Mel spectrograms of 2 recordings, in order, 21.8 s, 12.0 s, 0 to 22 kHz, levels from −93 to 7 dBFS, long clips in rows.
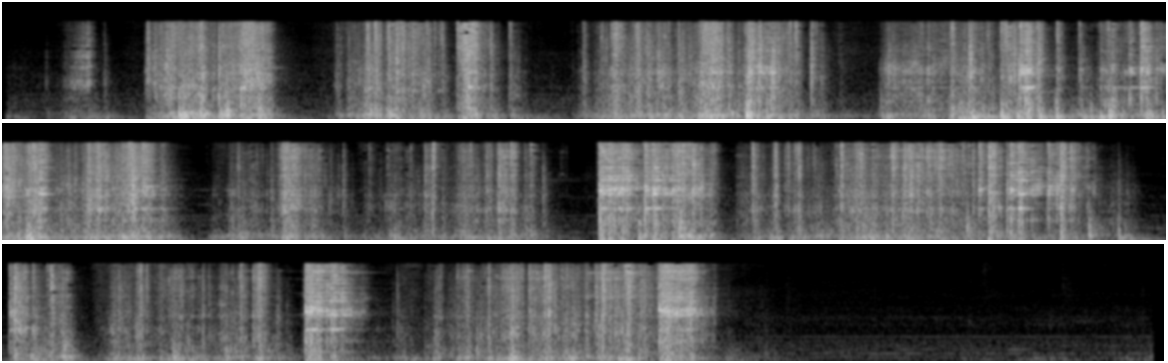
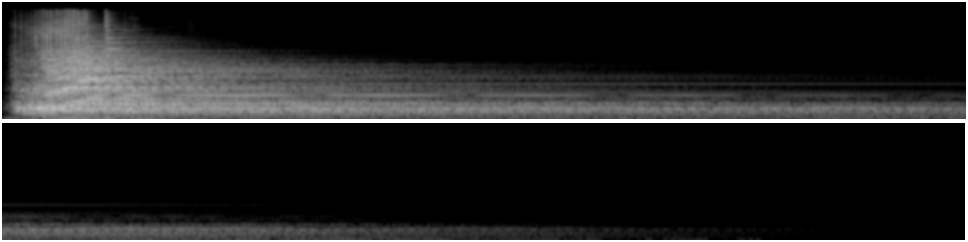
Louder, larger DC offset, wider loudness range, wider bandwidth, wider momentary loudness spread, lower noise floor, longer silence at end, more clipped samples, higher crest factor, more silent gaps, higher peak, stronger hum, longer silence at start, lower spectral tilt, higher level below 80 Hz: first, -17 LUFS vs -23 LUFS; neither; second, 4 LU vs 28 LU; second, 11.5 kHz vs 16 kHz; second, 20 LU vs 29 LU; second, -66 dBFS vs under -90 dBFS; second, 2.8 s vs 5.5 s; neither; about the same, 22 dB vs 26 dB; neither; first, 0 dBFS vs -4 dBFS; neither; first, 0.45 s vs 0.05 s; about the same, -1.5 dB/octave vs -2 dB/octave; first, -38 dBFS vs -58 dBFS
